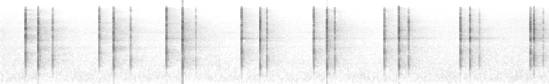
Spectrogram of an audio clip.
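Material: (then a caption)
Plastic. Long nails tap and click on the clear plastic casing of a small plastic correction tape dispenser held in the hands. About eighteen sharp, bright clicks come in quick bursts of two or three, with almost no low end. Each click dies away instantly against a quiet background.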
